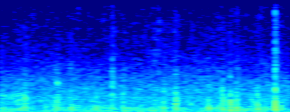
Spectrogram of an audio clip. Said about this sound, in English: The first morning we woke up in the tent and it was raining really hard, and the rain sounded really nice.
